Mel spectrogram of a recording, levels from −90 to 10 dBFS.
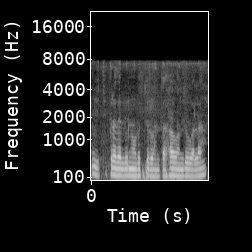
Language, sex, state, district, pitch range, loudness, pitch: Kannada, male, Karnataka, Koppal, 120-130 Hz, -16 LUFS, 125 Hz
